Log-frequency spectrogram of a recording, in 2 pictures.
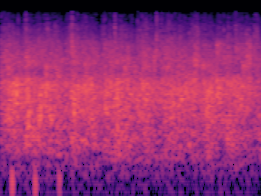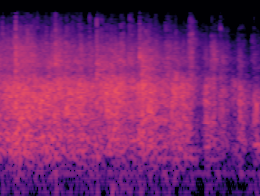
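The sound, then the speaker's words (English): Sustained applause from a church audience after a gospel message, a dense wash of many hands clapping steadily for several seconds at a fairly even level, tapering off slightly at the end. No one speaks over it. “I think let's give them a massive round of applause.”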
